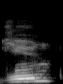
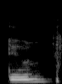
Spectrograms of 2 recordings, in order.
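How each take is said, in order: First: It is said in an Australian accent. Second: It is said in the speaker's ordinary accent.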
